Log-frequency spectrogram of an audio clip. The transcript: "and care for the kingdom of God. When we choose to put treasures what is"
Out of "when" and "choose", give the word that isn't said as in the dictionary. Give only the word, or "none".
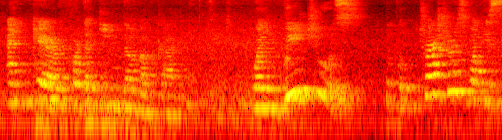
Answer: choose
